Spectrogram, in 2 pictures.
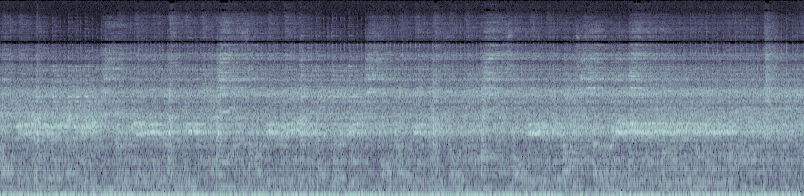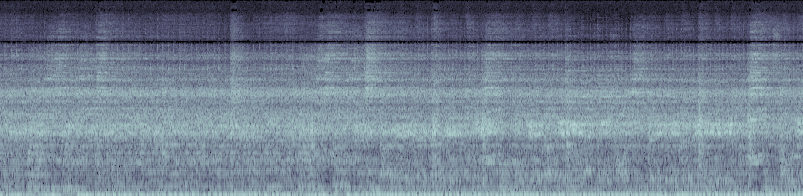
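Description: A death metal band playing live and loud: distorted down-tuned electric guitars over a drum kit with fast drumming and cymbals, recorded from within the crowd.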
